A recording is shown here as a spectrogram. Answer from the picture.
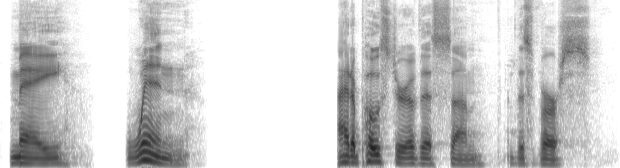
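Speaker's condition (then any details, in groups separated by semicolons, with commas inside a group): No condition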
